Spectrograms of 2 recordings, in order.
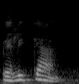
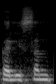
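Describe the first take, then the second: First: The middle consonant is a k sound. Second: The middle consonant is an s sound. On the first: The speaker calls it right. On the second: The speaker calls it wrong.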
